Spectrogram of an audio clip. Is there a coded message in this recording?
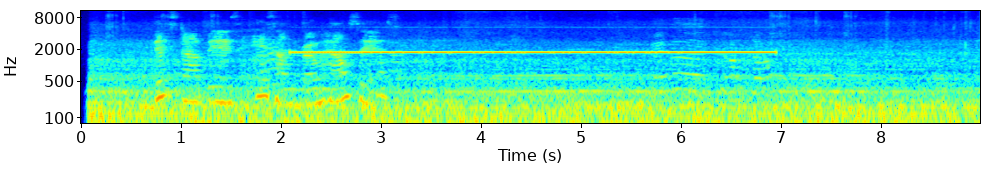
Yes: PSK31 (31.25 baud) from 2.1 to 6.9 s, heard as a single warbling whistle, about 1750 Hz, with the noise inside a bus.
